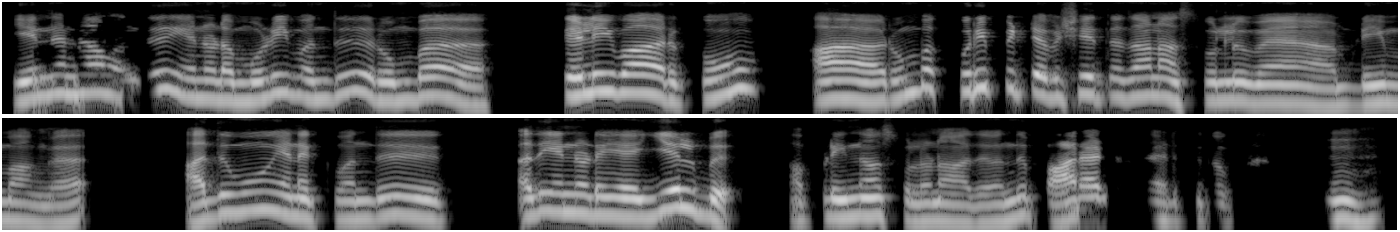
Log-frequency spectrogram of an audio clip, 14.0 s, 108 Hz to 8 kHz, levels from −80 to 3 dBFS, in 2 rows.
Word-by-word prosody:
என்னன்னா 235 Hz, +3 st, -1 dB
வந்து, 205 Hz, +6 st, -10 dB
என்னோட 200 Hz, -2 st, 0 dB
மொழி 210 Hz, +7 st, +1 dB
வந்து 195 Hz, +5 st, -3 dB, 0.2 s
ரொம்ப 190 Hz, +4 st, 0 dB, 0.7 s
தெளிவா 250 Hz, +2 st, +6 dB
இருக்கும். 200 Hz, -, -1 dB, 0.4 s
அ -, -, +6 dB, 0.3 s
ரொம்ப 245 Hz, +8 st, 0 dB, 0.2 s
குறிப்பிட்ட 270 Hz, -2 st, 0 dB
விஷயத்த 215 Hz, +1 st, -3 dB
தான் 220 Hz, +1 st, 0 dB
நான் 190 Hz, -3 st, -2 dB
சொல்லுவேன் 175 Hz, -2 st, +1 dB
அப்பிடிம்பாங்க. 155 Hz, -1 st, -2 dB, 0.7 s
அதுவும் 215 Hz, +8 st, -1 dB
எனக்கு 180 Hz, -2 st, -1 dB
வந்து 170 Hz, +3 st, -2 dB, 0.7 s
அது 185 Hz, +4 st, +1 dB
என்னுடைய 200 Hz, -3 st, +1 dB, 0.2 s
இயல்பு, 245 Hz, -6 st, +5 dB, 0.4 s
அப்பிடின்னு 175 Hz, +4 st, +1 dB
தான் 190 Hz, 0 st, -1 dB
சொல்லணும். 150 Hz, -2 st, -3 dB
அத 140 Hz, -, -7 dB
வந்து 175 Hz, +5 st, -2 dB
பாராட்டுறதா 175 Hz, +1 st, 0 dB
எடுத்துக்கக்கூடாது 155 Hz, -, -19 dB, 0.4 s
ம். 160 Hz, -3 st, 0 dB
190 Hz, 130 wpm, -23 LUFS, 170-225 Hz, 0.7 s, தெளிவா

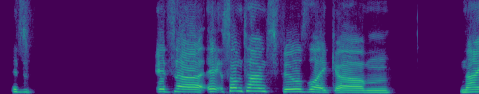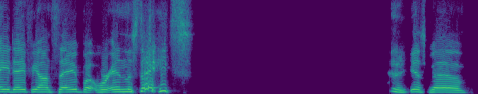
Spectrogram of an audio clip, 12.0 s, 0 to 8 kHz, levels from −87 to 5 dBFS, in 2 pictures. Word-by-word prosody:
It's 190 Hz, -3 st, -5 dB, 1.6 s
It's, 215 Hz, -2 st, -1 dB
uh, 205 Hz, -3 st, +3 dB
it 225 Hz, 0 st, -1 dB
sometimes 260 Hz, -2 st, 0 dB
feels 210 Hz, 0 st, 0 dB
like, 175 Hz, -5 st, 0 dB
um, 165 Hz, -1 st, 0 dB, 0.9 s
90 200 Hz, +3 st, +2 dB
Day 195 Hz, 0 st, +2 dB
Fiancé, 190 Hz, 0 st, 0 dB
but 180 Hz, -2 st, -1 dB
we're 190 Hz, +1 st, +1 dB
in 200 Hz, +1 st, +1 dB
The 210 Hz, -, +2 dB
States. 260 Hz, +2 st, -1 dB, 2.7 s
Yes, 195 Hz, -2 st, -1 dB
ma'am. 175 Hz, -3 st, +1 dB
195 Hz, 90 wpm, -22 LUFS, 180-210 Hz, 2.7 s, uh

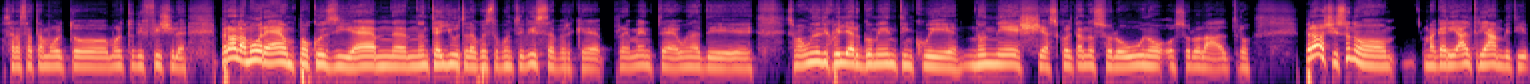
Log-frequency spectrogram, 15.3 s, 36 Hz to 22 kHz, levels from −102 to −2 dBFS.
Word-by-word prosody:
sarà 150 Hz, -, -5 dB
stata 155 Hz, 0 st, -5 dB
molto 145 Hz, -1 st, -3 dB
molto 150 Hz, +1 st, -7 dB
difficile. 150 Hz, -2 st, -5 dB, 0.3 s
Però 275 Hz, -, +7 dB
l'amore 225 Hz, -2 st, +7 dB
è 195 Hz, -, +6 dB
un 185 Hz, -4 st, +3 dB
po' 175 Hz, +1 st, +2 dB
così 150 Hz, -4 st, 0 dB
eh, 150 Hz, +2 st, +5 dB
mhmm, 150 Hz, -1 st, -1 dB
non 160 Hz, +1 st, -2 dB
ti 165 Hz, -, -1 dB
aiuta 165 Hz, 0 st, 0 dB
da 145 Hz, -1 st, -1 dB
questo 150 Hz, +1 st, -4 dB
punto 150 Hz, +1 st, -6 dB
di 150 Hz, -, -9 dB
vista 160 Hz, -4 st, -1 dB
perché 130 Hz, -1 st, -9 dB
probabilmente 150 Hz, +1 st, -8 dB
è 135 Hz, -, -3 dB
una 140 Hz, +2 st, -5 dB
di 130 Hz, -1 st, -5 dB, 0.3 s
somma, 160 Hz, 0 st, -5 dB
uno 195 Hz, +4 st, +3 dB
di 195 Hz, -, +2 dB
quegli 185 Hz, 0 st, +3 dB
argomenti 175 Hz, 0 st, +1 dB
in 155 Hz, -, -4 dB
cui 145 Hz, -3 st, -1 dB
non 165 Hz, +5 st, -2 dB
ne 170 Hz, -1 st, 0 dB
esci 155 Hz, 0 st, 0 dB
ascoltando 155 Hz, +3 st, -3 dB
solo 145 Hz, -1 st, -2 dB
uno 155 Hz, +1 st, 0 dB
o 150 Hz, 0 st, -4 dB
solo 145 Hz, +2 st, -6 dB
l'altro. 130 Hz, 0 st, -7 dB, 0.5 s
Però 335 Hz, -, +9 dB
ci 195 Hz, -9 st, +1 dB
sono 160 Hz, -, +1 dB, 0.3 s
magari 160 Hz, +1 st, -1 dB
altri 170 Hz, 0 st, 0 dB
ambiti: 150 Hz, -3 st, -2 dB
155 Hz, 190 wpm, -20 LUFS, 145-170 Hz, 0.5 s, Però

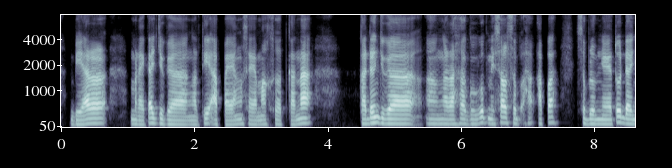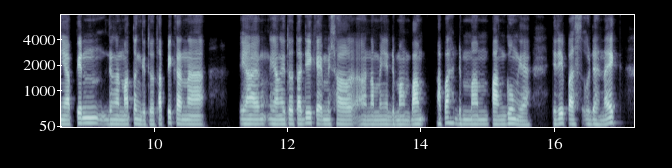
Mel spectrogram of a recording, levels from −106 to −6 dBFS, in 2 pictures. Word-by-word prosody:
biar 125 Hz, +5 st, +5 dB, 0.3 s
mereka 115 Hz, +1 st, 0 dB
juga 105 Hz, -5 st, +1 dB
ngerti 105 Hz, +6 st, -2 dB
apa -, -, +1 dB
yang 110 Hz, +3 st, -1 dB
saya 110 Hz, -3 st, -2 dB
maksud, 110 Hz, 0 st, -4 dB
karena 125 Hz, +7 st, +3 dB, 0.7 s
kadang 140 Hz, +4 st, +3 dB
juga, 125 Hz, -1 st, +4 dB, 0.4 s
eee, 120 Hz, -1 st, -3 dB
ngerasa 120 Hz, +1 st, +1 dB
gugup 115 Hz, +6 st, -4 dB
misal 130 Hz, +4 st, +2 dB
seb 125 Hz, -4 st, -4 dB
ha -, -, -7 dB
apa, 150 Hz, +5 st, 0 dB, 0.3 s
sebelumnya 115 Hz, -2 st, -1 dB
itu 155 Hz, +8 st, +2 dB
udah 125 Hz, -5 st, +4 dB
nyiapin 125 Hz, +2 st, 0 dB
dengan 115 Hz, 0 st, -3 dB
mateng 110 Hz, +1 st, -1 dB
gitu. 105 Hz, 0 st, -5 dB
Tapi 115 Hz, +7 st, -1 dB
karena 110 Hz, -2 st, +2 dB, 0.6 s
yang 115 Hz, 0 st, 0 dB
yang 115 Hz, 0 st, 0 dB
itu 115 Hz, +1 st, -2 dB
tadi, 115 Hz, +4 st, +1 dB
kayak 110 Hz, -, +2 dB
misal, 110 Hz, -1 st, -1 dB
eee, 110 Hz, -1 st, -5 dB
namanya 110 Hz, 0 st, -5 dB
demam 105 Hz, -1 st, -5 dB
pam 115 Hz, +1 st, +2 dB, 0.2 s
apa, 145 Hz, 0 st, -1 dB
demam 110 Hz, -2 st, -5 dB
panggung 110 Hz, +3 st, +1 dB
ya. 100 Hz, -1 st, -3 dB, 0.3 s
Jadi 130 Hz, +3 st, -1 dB
pas 115 Hz, -3 st, 0 dB
udah 115 Hz, -1 st, -5 dB
naik, 145 Hz, +5 st, +2 dB
115 Hz, 155 wpm, -26 LUFS, 110-125 Hz, 0.7 s, biar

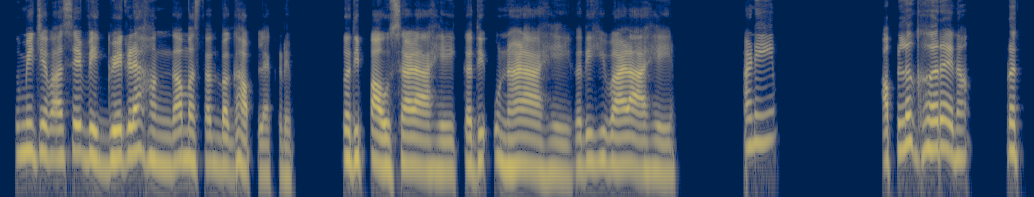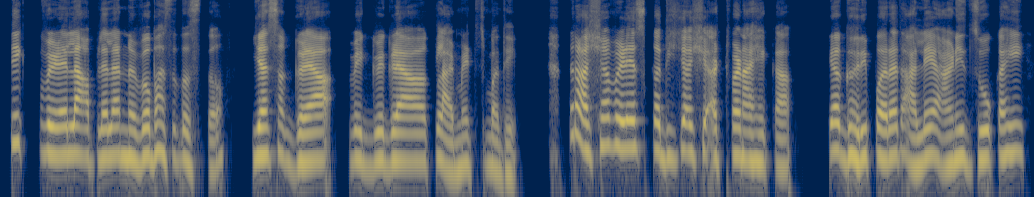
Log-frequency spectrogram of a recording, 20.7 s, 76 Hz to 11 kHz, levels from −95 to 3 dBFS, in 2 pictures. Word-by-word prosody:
तुम्ही 235 Hz, +1 st, +1 dB
जेव्हा 225 Hz, -3 st, 0 dB
असे 215 Hz, +3 st, +1 dB
वेगवेगळे 210 Hz, +2 st, +3 dB
हंगाम 195 Hz, 0 st, -1 dB
असतात 180 Hz, -1 st, -4 dB
बघा 170 Hz, +2 st, -1 dB
आपल्याकडे. 145 Hz, -2 st, -6 dB, 0.5 s
कधी 205 Hz, 0 st, +2 dB
पावसाळा 175 Hz, -2 st, +4 dB
आहे, 155 Hz, -1 st, -3 dB
कधी 175 Hz, +2 st, -1 dB
उन्हाळा 175 Hz, -3 st, +2 dB
आहे, 150 Hz, -2 st, -5 dB
कधी 170 Hz, +2 st, -4 dB
हिवाळा 180 Hz, -2 st, +2 dB
आहे. 155 Hz, -2 st, -3 dB, 0.7 s
आणि 300 Hz, +3 st, -2 dB, 1.1 s
आपलं 270 Hz, +5 st, +2 dB
घर 255 Hz, +3 st, +3 dB
आहे 255 Hz, -3 st, +3 dB
ना. 210 Hz, -1 st, -3 dB, 0.4 s
प्रत्येक 245 Hz, +5 st, -3 dB, 0.2 s
वेळेला 225 Hz, 0 st, +5 dB
आपल्याला 210 Hz, +2 st, 0 dB
नवं 210 Hz, 0 st, 0 dB
भासत 215 Hz, -3 st, -4 dB
असतं, 160 Hz, -4 st, -7 dB, 0.3 s
या 220 Hz, +1 st, +7 dB
सगळ्या 195 Hz, -3 st, +3 dB, 0.2 s
वेगवेगळ्या 190 Hz, 0 st, +1 dB
क्लायमेट्समध्ये. 165 Hz, -4 st, -5 dB, 0.5 s
तर 370 Hz, -, -1 dB
अशा 275 Hz, +3 st, +2 dB
वेळेस 265 Hz, -1 st, +3 dB
कधीच्या 210 Hz, 0 st, -1 dB
अशी 230 Hz, -4 st, -2 dB
आठवण 220 Hz, +1 st, 0 dB
आहे 190 Hz, -2 st, +1 dB
का, 165 Hz, -2 st, -2 dB, 0.4 s
या 245 Hz, 0 st, +3 dB
घरी 210 Hz, -1 st, 0 dB
परत 215 Hz, +1 st, +3 dB
आले. 180 Hz, 0 st, -1 dB
आणि 200 Hz, +1 st, -1 dB
जो 205 Hz, +1 st, +1 dB
काही 230 Hz, +2 st, -2 dB
200 Hz, 135 wpm, -23 LUFS, 175-225 Hz, 1.1 s, या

